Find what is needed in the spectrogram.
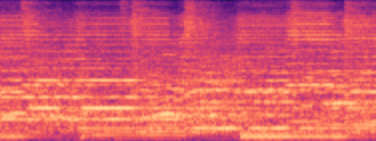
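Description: A live dance band playing a waltz: a wavering melody held over bass notes that change about once a second.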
